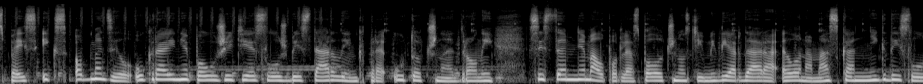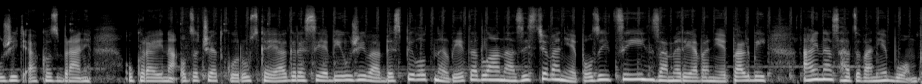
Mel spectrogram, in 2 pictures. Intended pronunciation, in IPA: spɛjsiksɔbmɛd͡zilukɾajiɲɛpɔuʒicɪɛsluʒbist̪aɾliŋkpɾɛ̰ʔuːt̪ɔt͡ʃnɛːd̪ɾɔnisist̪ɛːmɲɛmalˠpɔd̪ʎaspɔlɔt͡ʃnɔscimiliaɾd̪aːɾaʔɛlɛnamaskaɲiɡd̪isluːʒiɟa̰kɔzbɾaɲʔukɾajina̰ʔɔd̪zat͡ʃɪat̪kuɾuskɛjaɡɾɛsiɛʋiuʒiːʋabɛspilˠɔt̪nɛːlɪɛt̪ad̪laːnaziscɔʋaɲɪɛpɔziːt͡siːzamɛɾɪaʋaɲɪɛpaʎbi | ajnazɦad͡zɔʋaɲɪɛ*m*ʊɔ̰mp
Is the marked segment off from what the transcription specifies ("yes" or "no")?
yes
